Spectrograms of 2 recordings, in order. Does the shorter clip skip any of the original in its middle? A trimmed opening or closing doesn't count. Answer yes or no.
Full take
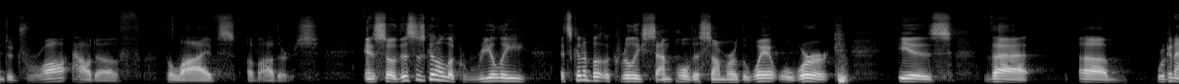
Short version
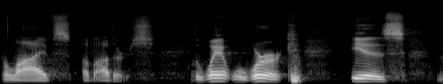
yes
